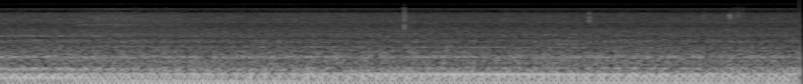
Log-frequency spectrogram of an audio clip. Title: Nearly dead battery. Very rough idle. Silverado cranking.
